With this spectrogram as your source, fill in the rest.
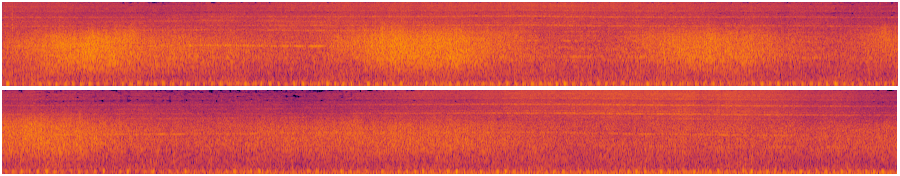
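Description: Wind rushes loudly past in rising and falling gusts.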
